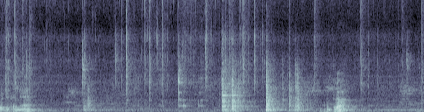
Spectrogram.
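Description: Mustard seeds, cumin and dried red chillies frying in hot oil in a nonstick pan for a tempering, sizzling steadily with scattered sharp crackles.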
